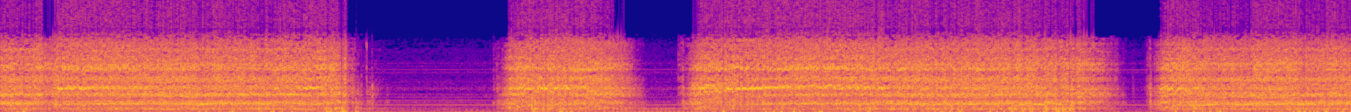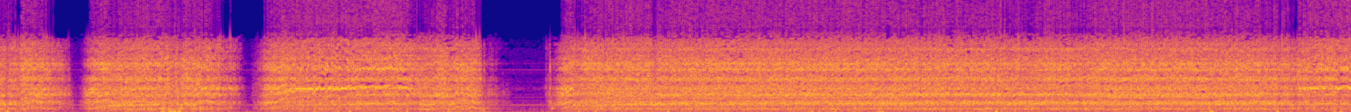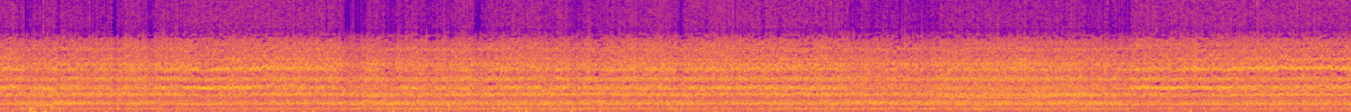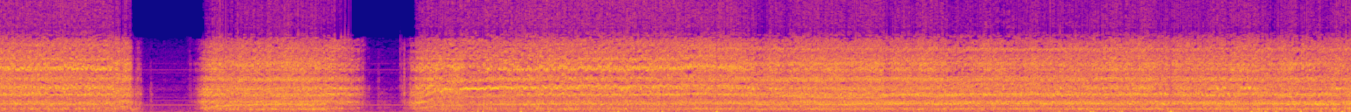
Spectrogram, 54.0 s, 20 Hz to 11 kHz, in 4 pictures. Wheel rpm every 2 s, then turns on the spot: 220, 170, 60, 100, 220, 110, 190, 130, 150, 90, 200, 230, 220, 220, 230, 220, 230, 230, 220, 210, 190, 110, 110, 210, 220, 230, 230.
none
